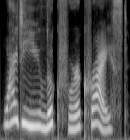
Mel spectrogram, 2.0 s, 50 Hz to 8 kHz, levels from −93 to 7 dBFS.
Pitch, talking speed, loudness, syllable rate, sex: 265 Hz, 215 wpm, -15 LUFS, 3.8 syllables/s, female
